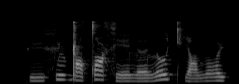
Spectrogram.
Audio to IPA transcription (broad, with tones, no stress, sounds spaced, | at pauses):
k y˩ x y˥ ɖ ə˧ tˤ ə˥ x e˩ l ə˩ l o˥ cʰ i˩ ðˤ y˧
